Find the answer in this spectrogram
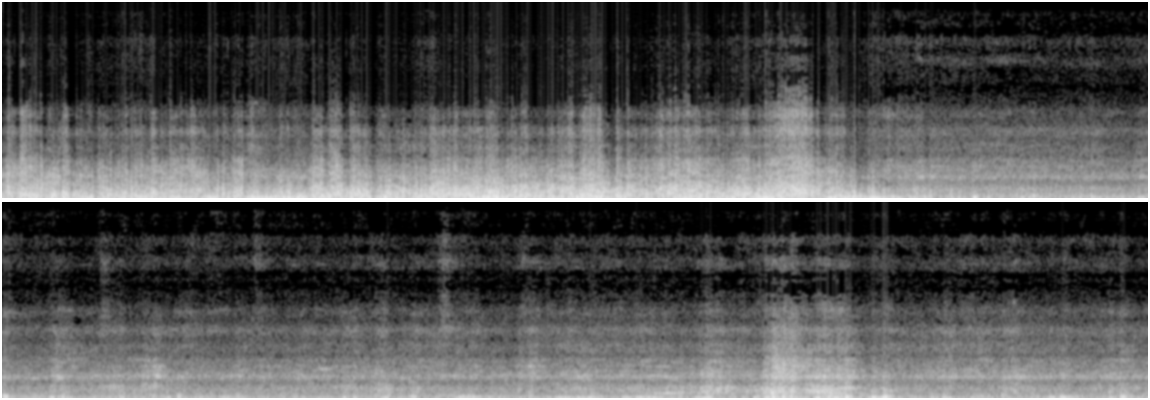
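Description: Passenger train running at speed, heard from aboard a coach: wind and track noise rush loudly for the first six seconds or so, then drop to a quieter rumble with the wheels knocking over rail joints.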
